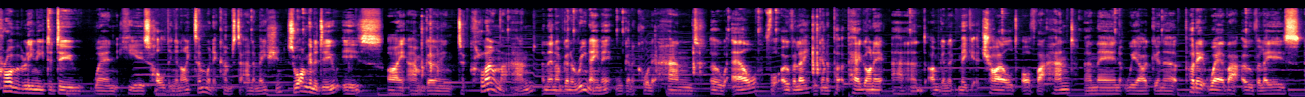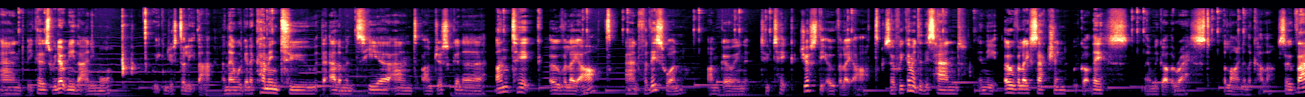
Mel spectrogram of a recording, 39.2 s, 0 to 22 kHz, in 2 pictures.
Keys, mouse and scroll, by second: 3.7 click, 6.2 ctrl+c, 6.4 ctrl+v, 7.5 click, 8.0 z, 8.4 click, 10.1-11.1 typing, 10.9 click, 12.3 p, 13.3 click, 17.4 click, 22.7 space, 22.9-23.5 scroll up 1, 23.5 click, 27.0 click, 34.1 scroll down 1, 34.1 click.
